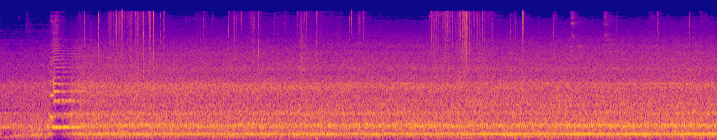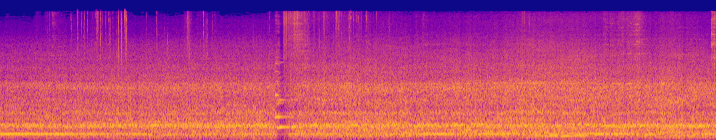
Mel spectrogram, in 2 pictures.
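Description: Romanian CFR electric locomotive departing and drawing a passenger train past at low speed, with a steady electrical hum over the rolling rumble, growing louder as it approaches. It sounds a short horn blast about a second in.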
